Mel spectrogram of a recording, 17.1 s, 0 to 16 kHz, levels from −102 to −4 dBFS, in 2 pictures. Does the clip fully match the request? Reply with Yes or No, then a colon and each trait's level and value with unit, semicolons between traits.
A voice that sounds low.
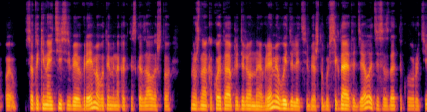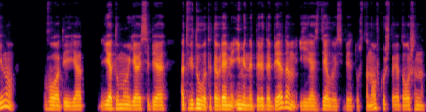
Yes: low, 115 Hz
